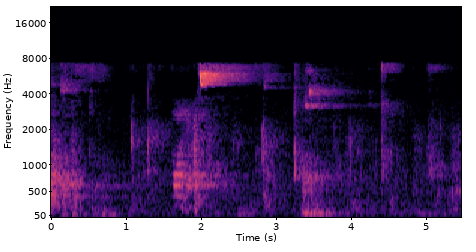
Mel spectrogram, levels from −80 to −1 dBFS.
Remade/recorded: recorded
